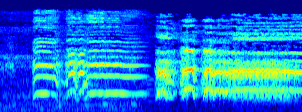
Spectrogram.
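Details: Rooster crowing in two bursts: a short broken crow with wavering notes, then a louder crow starting abruptly and holding a long, steady, rich tone to the end.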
